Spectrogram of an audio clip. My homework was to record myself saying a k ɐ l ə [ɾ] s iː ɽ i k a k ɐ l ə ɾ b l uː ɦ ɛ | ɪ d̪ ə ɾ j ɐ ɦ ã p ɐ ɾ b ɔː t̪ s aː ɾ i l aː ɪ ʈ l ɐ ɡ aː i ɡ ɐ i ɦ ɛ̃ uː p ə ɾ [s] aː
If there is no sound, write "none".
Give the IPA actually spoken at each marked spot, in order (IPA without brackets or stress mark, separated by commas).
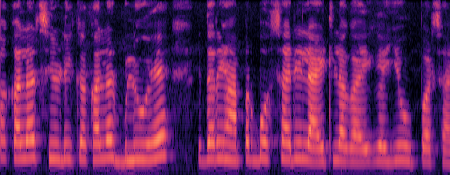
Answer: ɾ, s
